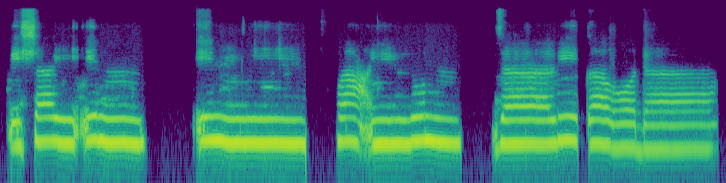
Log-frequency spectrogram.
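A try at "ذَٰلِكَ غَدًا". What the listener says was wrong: Nah, godanya jangan panjang kali. Goda, udah sampai Paris dia panjangnya. 2 harakat aja. 2 harakat aja. Zalika goda. Jangan zalika goda. Sampai Paris dia panjangnya kalau begitu.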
